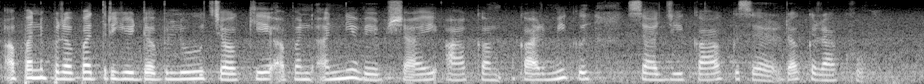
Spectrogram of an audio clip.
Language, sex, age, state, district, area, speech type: Maithili, female, 18-30, Bihar, Purnia, rural, read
